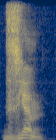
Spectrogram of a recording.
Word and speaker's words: Dzyan: Según Blavatsky, el libro de Decian, se escribe D-Z-Y-A-N, Decian,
